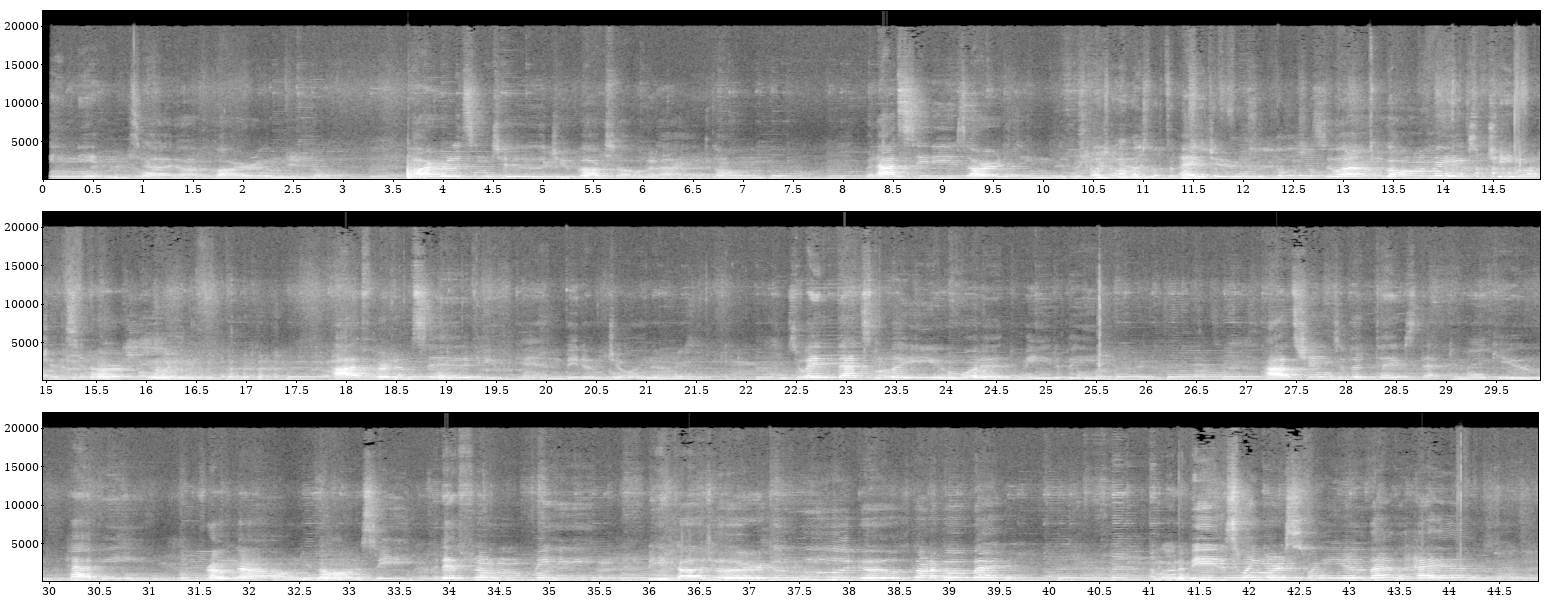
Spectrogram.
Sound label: country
